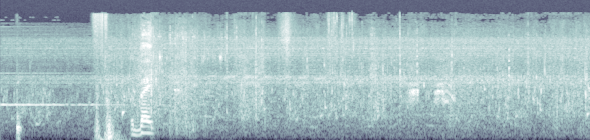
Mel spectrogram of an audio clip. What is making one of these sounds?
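Calm water laps softly at the shore.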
